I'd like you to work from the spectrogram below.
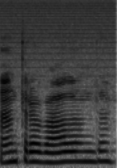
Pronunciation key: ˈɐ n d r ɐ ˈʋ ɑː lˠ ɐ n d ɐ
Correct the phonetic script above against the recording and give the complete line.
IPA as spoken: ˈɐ n t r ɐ ˈʋ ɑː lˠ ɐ n d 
